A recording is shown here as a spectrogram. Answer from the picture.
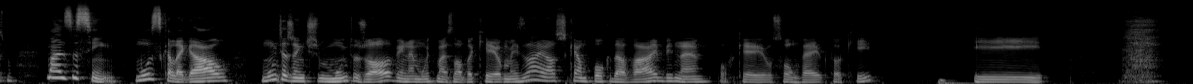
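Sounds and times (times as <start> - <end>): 
speech: 0.0 - 10.5, 11.2 - 11.6
person sniffling: 11.2 - 11.8.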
